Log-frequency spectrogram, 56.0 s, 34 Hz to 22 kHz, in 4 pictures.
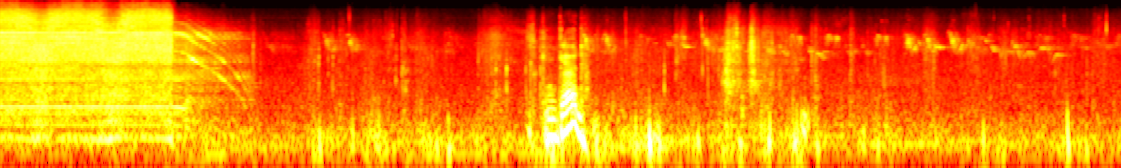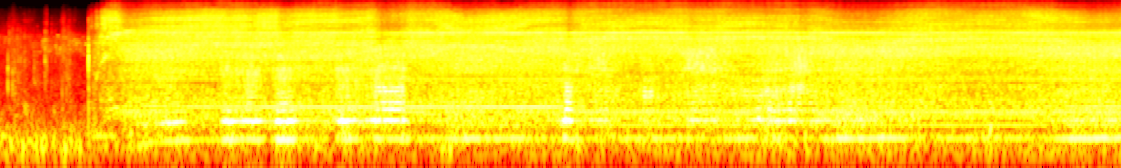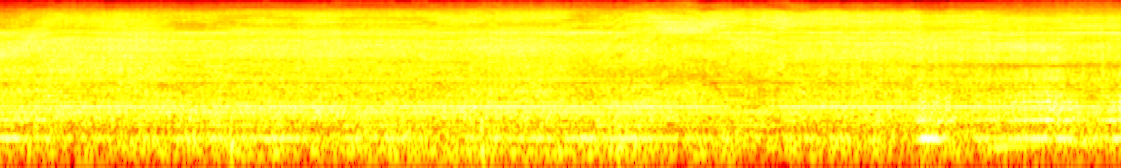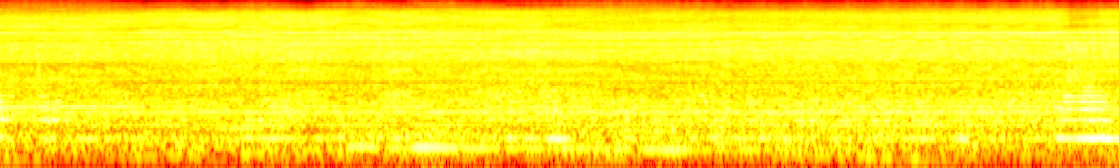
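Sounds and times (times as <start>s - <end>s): pressure washer spraying: 0.0s - 2.2s, 15.2s - 56.0s.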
